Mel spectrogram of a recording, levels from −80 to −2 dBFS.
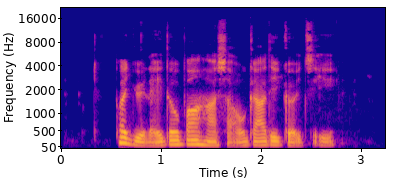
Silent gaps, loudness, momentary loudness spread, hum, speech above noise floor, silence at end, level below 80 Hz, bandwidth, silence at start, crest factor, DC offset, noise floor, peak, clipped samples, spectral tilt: none; -20 LUFS; 10 LU; none; 28 dB; 0.5 s; -58 dBFS; 15.5 kHz; 0.55 s; 18 dB; under 0.1%; -47 dBFS; -2 dBFS; under 0.1%; -5.5 dB/octave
